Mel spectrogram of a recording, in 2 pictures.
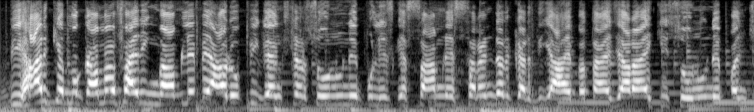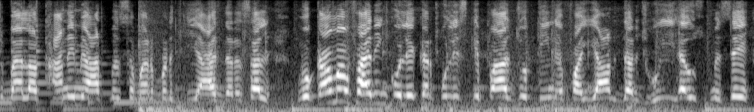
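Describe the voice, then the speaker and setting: A man's voice: extremely high pitch, steady tone, fast talker, few pauses. A man reading a scripted news bulletin as anchor, formal and emphatic. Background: music bed.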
